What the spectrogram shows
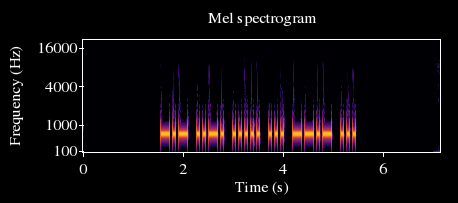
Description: Morse code, heard as a keyed tone, about 20 wpm, 700 Hz. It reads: KF5SQS
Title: Speed Racing - USA 2x3 Call Signs 20wpm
